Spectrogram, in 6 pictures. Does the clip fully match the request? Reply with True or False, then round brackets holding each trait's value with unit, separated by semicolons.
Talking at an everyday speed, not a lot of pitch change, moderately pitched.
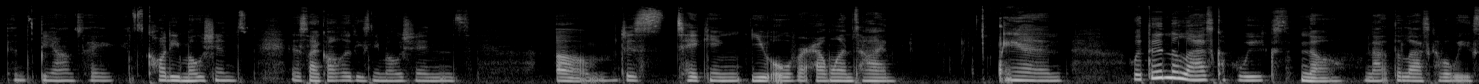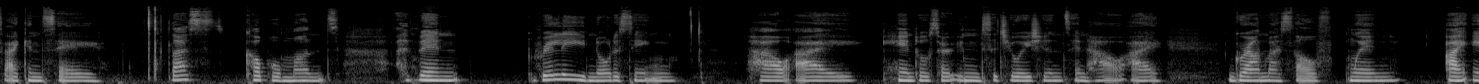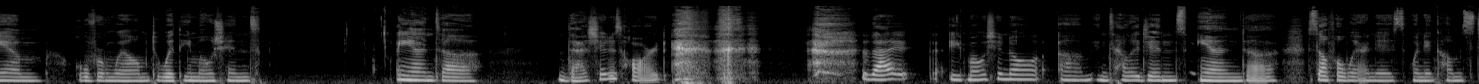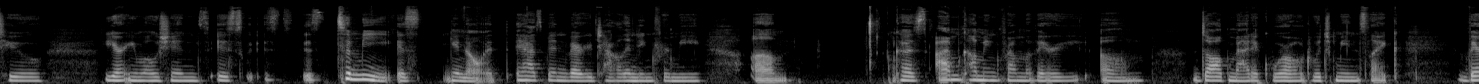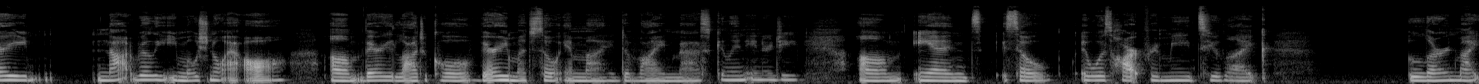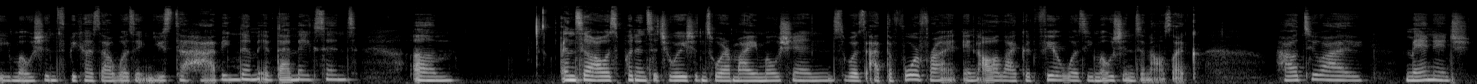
False (120 wpm; 2.1 semitones; 180 Hz)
